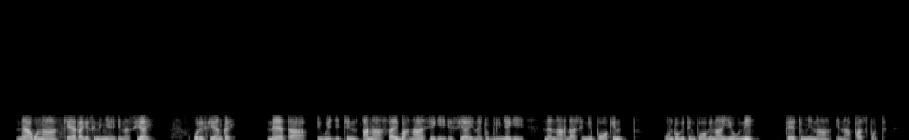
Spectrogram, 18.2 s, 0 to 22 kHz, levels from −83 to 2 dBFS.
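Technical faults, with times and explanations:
Throughout, AMR narrowband mobile codec. The speech spans only 150 Hz to 3.5 kHz, with nothing above 3.6 kHz. The codec rebuilds the voice from a vocal-tract model driven by sparse pulses. This makes it plainly buzzy and synthetic, consistent with about 10.2 kbps.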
